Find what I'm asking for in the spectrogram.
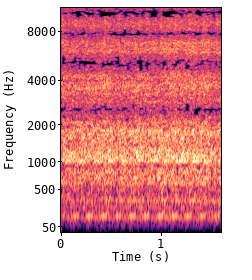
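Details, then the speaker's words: Ford F550 6.8 V10 run briefly with no coolant, top end open, oiling well; misfire was one fouled plug. Smooth, steady idle with even hum, no stumble, ticking or knock; sounds good. "It's obviously oiling well. I don't want to run it too god awful long, but she sounds good. That's good enough for me."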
